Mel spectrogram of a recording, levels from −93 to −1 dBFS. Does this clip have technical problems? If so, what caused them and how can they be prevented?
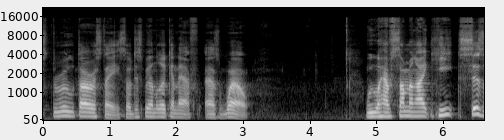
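No, there are no technical problems in this recording.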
